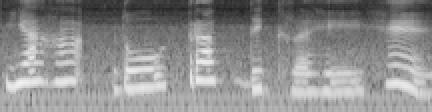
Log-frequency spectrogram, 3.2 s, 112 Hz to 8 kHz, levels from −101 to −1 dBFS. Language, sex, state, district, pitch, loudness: Hindi, male, Madhya Pradesh, Katni, 285 Hz, -17 LUFS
